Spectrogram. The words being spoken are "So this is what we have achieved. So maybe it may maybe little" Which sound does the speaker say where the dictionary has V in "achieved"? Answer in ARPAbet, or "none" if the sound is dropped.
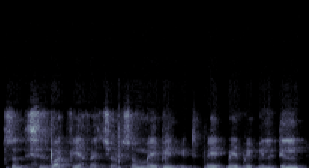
none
